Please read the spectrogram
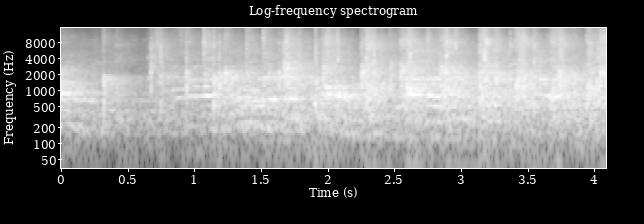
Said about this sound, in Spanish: Un aplauso para la hermana.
